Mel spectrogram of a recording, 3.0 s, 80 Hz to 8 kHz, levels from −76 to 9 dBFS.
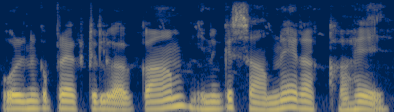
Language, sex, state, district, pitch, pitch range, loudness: Hindi, male, Uttar Pradesh, Saharanpur, 145 Hz, 140-150 Hz, -15 LUFS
